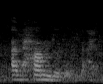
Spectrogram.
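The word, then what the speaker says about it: الحمد لله: little okay if I have a word before alhamdulillah so will I pronounce this let's see if I have the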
